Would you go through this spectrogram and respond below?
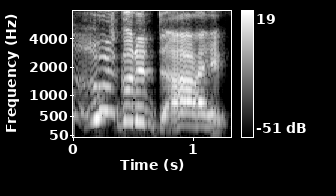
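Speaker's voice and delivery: half-laughing dramatic question; laughing mock dread. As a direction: giggle out the question again. Repeating the trailer worry.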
